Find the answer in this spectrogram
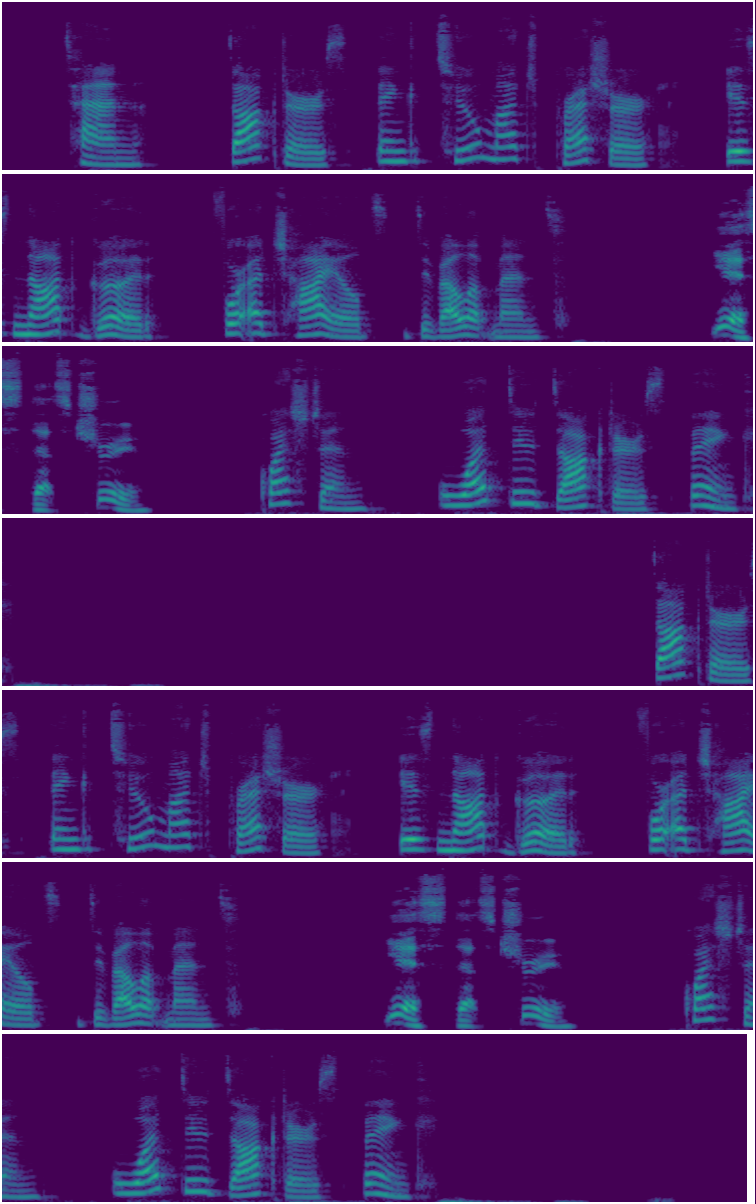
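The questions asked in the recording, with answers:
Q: what do doctors think?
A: Too much pressure is not good for a child's development.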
